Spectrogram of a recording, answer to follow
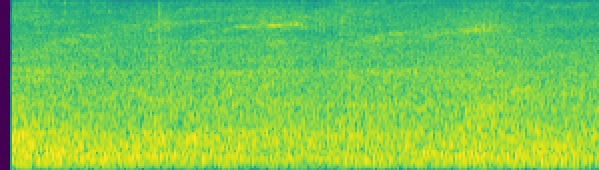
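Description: Small electric RC cars running on an indoor carpet track. Their motors give a faint, high whine over a steady, even noise.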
